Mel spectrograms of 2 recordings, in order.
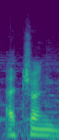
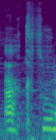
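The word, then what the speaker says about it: Achtung: On prononce Actum. – Actum, Actum Baby. – Euh, le, baby qui éternue, Chum Baby. – Ah! Non, Actum, c'est en allemand.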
